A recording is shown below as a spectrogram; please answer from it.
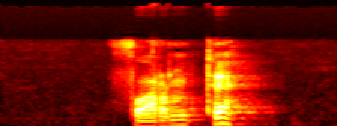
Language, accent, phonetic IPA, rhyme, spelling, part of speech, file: German, Austria, [ˈfɔʁmtə], -ɔʁmtə, formte, verb, De-at-formte.ogg
- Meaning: inflection of formen: 1. first/third-person singular preterite 2. first/third-person singular subjunctive II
